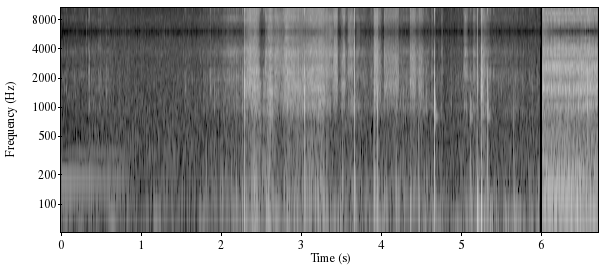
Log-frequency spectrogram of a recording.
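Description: A guitar track fades out into brief near silence, followed by scattered knocks and rustling on the microphone. About six seconds in, a Royal Enfield motorcycle's single-cylinder engine comes in abruptly, running steadily.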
